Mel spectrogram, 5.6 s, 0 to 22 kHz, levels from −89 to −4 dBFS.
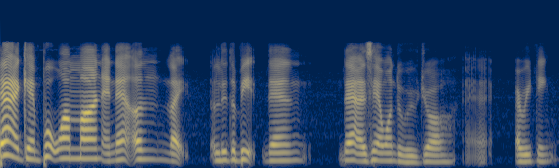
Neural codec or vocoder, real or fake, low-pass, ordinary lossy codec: none; real; none; none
